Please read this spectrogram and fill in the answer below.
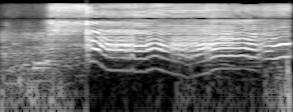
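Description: A blade of grass held taut between the thumbs and blown, giving a loud whistle that starts about two-thirds of a second in and wavers down and up in pitch.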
